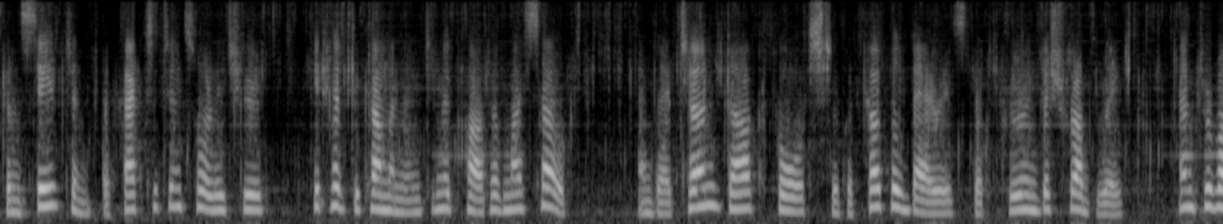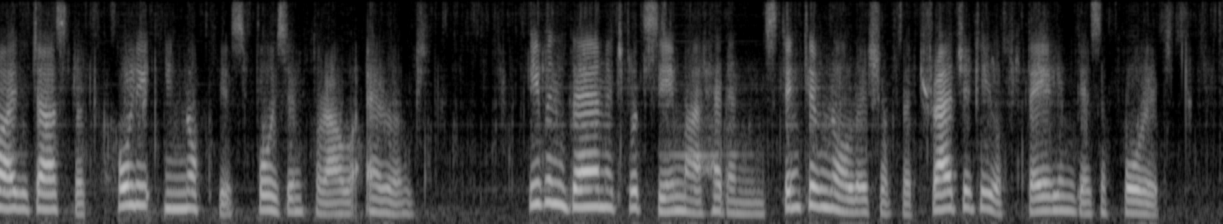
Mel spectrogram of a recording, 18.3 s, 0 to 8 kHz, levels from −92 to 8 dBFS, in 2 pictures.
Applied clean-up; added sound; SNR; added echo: neural separator model SepFormer DNS4.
